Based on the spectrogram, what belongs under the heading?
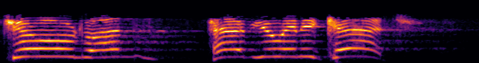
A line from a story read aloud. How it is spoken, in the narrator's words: the stranger called out to them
